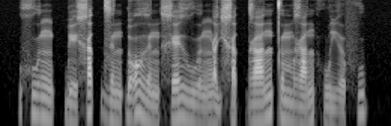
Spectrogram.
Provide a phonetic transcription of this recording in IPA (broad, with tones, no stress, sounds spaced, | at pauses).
x u˧ ə̯ ŋ ə˨˩ p̚ ɓ e˨˩ x a˦˥ t̚ z ə˨˩ n ɗ ɔ̰˧˥ ɣ ə˨˩ n x ɛ˨˦ ɣ u˨˩ ə̯ ŋ a̰˧˨ j x a˨˩ t̚ ɣ aː˨˦ n t̪ ə˧ m ɣ a˨˦ n h w i˨˩ ə̯ f u˦˥ p̚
